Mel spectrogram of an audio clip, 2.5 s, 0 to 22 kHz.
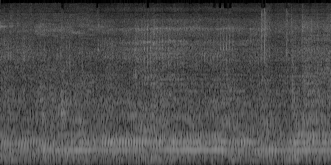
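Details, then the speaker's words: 1995–1999 Nissan Maxima power antenna after mast replacement: a steady, even mid-pitched motor whine with no grinding as the mast rises, and the motor shuts off properly at the top; normal operation. "turn it on one more time let's test it make sure it's good good coming up and the motor is shutting off"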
